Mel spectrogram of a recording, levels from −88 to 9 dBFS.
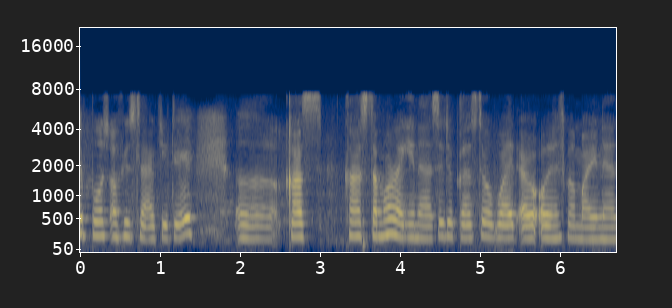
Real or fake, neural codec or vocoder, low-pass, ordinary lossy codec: fake; codec, 16 kHz, 1 kbps, X-Codec, HuBERT features, trained on balanced general audio; 7.2 kHz; none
